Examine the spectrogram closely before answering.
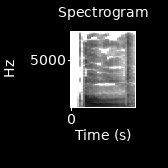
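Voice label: "old", British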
